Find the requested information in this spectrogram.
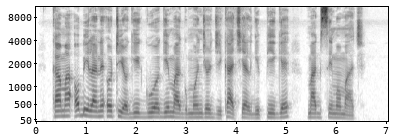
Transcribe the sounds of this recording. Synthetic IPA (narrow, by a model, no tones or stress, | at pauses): kamaʔɔbɪlanɛʔotioɡɪɡwoɡɪmaɡmɔɲd͡ʒod͡ʒikat͡ʃɪɛlɡɪpiɡe | maɡsɪmɔmat͡ʃ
